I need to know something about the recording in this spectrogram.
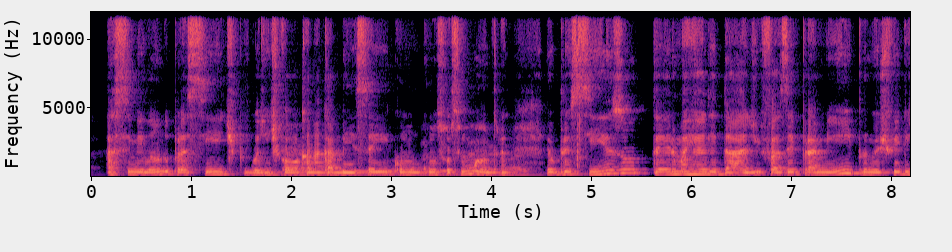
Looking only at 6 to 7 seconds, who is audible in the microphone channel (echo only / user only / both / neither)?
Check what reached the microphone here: echo only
